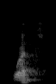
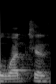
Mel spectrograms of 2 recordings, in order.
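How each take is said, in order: First: "watch" as one soft syllable, ending clipped to "watcht"; correct pronunciation. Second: "watcher" with an extra syllable on the ending; wrong pronunciation. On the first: Teacher showing what to say instead, "watch" in one quiet syllable. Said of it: "sino que". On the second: Teacher showing what not to say, "watcher" in two syllables. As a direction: add a second syllable after "watch", as "watcher". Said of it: "No digo watcher". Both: Shown as a demonstration.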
